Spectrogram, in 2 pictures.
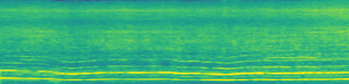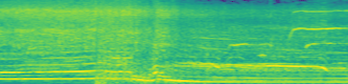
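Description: Honda Fireblade inline-four sport-bike engine, with an aftermarket sport exhaust, held at high revs to spin the rear tyre in a stationary burnout, the revs wavering. About seven seconds in, a brief rush of noise as the revs drop, then the engine runs steadily at a lower pitch, with thin high squealing tones near the end.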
